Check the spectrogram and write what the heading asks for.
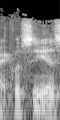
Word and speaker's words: ecclesia: The ecclesia, or ecclesia, some people might pronounce it, the body of Christ.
